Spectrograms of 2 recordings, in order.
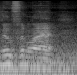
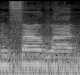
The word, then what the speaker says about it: Newfoundland: And it's pronounced Newfoundland, not Newfoundland, not Newfoundland.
